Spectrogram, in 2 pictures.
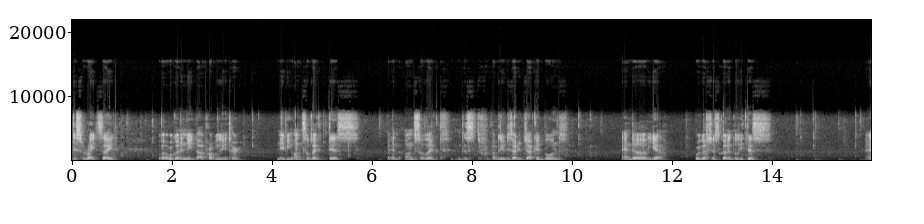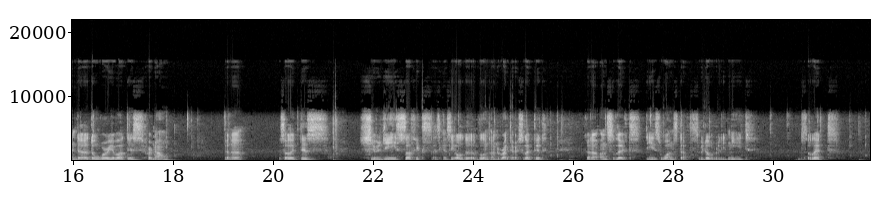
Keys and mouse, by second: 0.8 shift+middle click, 1.5 shift+middle click, 1.9 shift+middle click, 2.2 middle click, 3.4 middle click, 4.4 ctrl+click, 5.3 shift+middle click, 6.3 middle click, 7.4 ctrl+click, 8.7 shift+click, 9.9 ctrl+click, 11.6 middle click, 12.6 shift+middle click, 12.9 x, 14.5 shift+middle click, 15.4 shift+middle click, 17.6 middle click, 18.3 click, 20.4 middle click, 21.8 shift+g, 23.4 shift+click, 24.2 shift+middle click, 24.8 shift+middle click, 25.4 shift+middle click, 26.8 ctrl+click, 27.8 shift+middle click, 28.6 middle click, 29.9 ctrl+click, 30.6 shift+middle click, 31.3 middle click, 31.8 shift+middle click.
